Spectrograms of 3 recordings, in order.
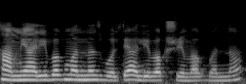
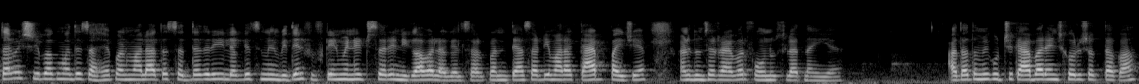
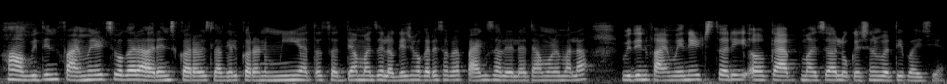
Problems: constant background noise, continuous background conversations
